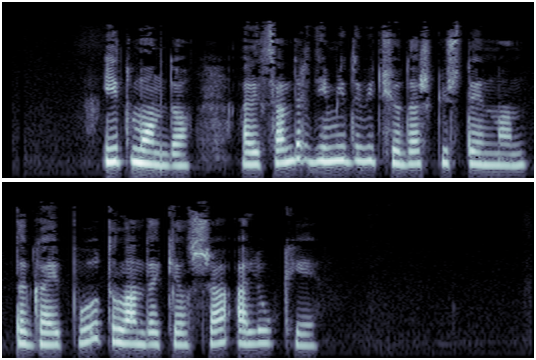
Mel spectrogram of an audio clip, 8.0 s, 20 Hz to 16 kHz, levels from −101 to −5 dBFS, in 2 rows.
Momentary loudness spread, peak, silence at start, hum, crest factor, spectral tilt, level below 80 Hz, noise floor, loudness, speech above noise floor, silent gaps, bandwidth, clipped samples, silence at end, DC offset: 12 LU; -6 dBFS; 0.75 s; none; 20 dB; -5.5 dB/octave; -82 dBFS; -81 dBFS; -24 LUFS; 58 dB; none; 9.8 kHz; under 0.1%; 1.65 s; under 0.1%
